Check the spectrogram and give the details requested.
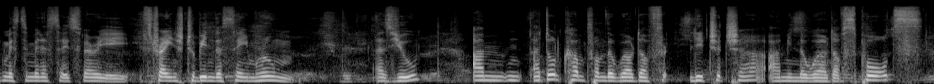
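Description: An interpreter relays audience remarks in real time at a panel discussion. The voice sits at an ordinary middle pitch. It stalls on fillers and restarts half-finished phrases as it catches up. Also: a little mellow. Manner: hesitant, frequent uh fillers and restarts. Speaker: conference interpreter. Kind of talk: simultaneous interpretation of audience questions.

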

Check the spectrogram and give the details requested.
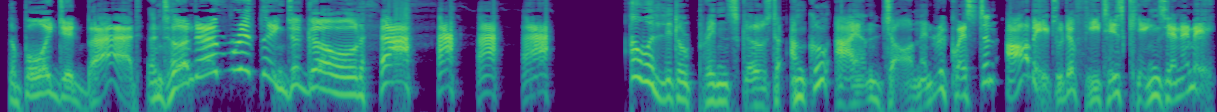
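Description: An actor voicing a sardonic, gleefully morbid gnome-like troublemaker who tells fairy tales in a mocking, theatrical, gravelly way for a cartoon game. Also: male voice, sits high, pushed and bright, dry recording, studio quality, exaggerated voice. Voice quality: gravelly, raspy. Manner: theatrical, sarcastic, mocking storyteller. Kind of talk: scripted cartoon game narration.

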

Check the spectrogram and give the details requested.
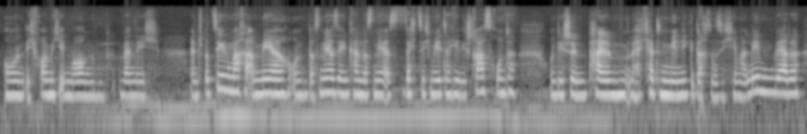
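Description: A woman in her thirties from Germany, chatting casually on camera in a question-and-answer vlog and often pausing with fillers as she searches for words. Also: mid-range voice, fairly even intonation, darkish tone. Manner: chatty, hesitant with frequent fillers. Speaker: doll-making vlogger. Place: living room, seated on a sofa.

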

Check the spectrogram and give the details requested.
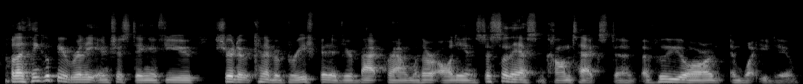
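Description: Man, middle-aged, fairly low voice, podcast host, chatty, restarts sentences, video call from a home office. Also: fast talker, hardly any pauses, a little mellow. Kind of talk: casual interview chat and scripted intro.

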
